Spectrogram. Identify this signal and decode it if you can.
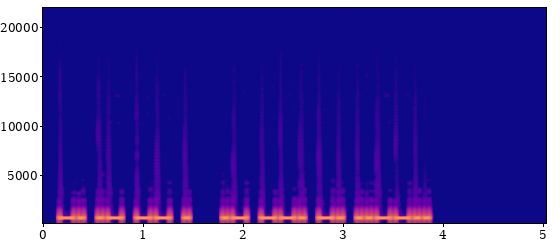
Morse code, heard as a keyed tone, about 25 wpm, 700 Hz. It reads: NAME AGN?
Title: Common QSO Phrases Encore 25wpm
